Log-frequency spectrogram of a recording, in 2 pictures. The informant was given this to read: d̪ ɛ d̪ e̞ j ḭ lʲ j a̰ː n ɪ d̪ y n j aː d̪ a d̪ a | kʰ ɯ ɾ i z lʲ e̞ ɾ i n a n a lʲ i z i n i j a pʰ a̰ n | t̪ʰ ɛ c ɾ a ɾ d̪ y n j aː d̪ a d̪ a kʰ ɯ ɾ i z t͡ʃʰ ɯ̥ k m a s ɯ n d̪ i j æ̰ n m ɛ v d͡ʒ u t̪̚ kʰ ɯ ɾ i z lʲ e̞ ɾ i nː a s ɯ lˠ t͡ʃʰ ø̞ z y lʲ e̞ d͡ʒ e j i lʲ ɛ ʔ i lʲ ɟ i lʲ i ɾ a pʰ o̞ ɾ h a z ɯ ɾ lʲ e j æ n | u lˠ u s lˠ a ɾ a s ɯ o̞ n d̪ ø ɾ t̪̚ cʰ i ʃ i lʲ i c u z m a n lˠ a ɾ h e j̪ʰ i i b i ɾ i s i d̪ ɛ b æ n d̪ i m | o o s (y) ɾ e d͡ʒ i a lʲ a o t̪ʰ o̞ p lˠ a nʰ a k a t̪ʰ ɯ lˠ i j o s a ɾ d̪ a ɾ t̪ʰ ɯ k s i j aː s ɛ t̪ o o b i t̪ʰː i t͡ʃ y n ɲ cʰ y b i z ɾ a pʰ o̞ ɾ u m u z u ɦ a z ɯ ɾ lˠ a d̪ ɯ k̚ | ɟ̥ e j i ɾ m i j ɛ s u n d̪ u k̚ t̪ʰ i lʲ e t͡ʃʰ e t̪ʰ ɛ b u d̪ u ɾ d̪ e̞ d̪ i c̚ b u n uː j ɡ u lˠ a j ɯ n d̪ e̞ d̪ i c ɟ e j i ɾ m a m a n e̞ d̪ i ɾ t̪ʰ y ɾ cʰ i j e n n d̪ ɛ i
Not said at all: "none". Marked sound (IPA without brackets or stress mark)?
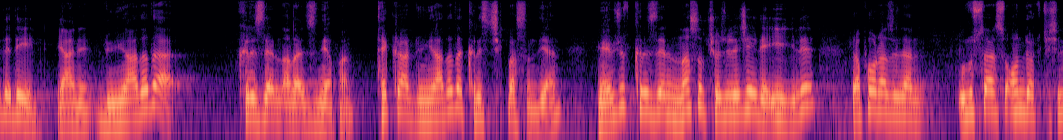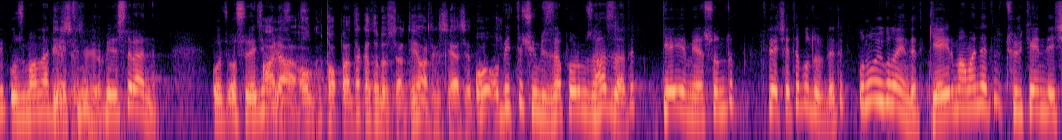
y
